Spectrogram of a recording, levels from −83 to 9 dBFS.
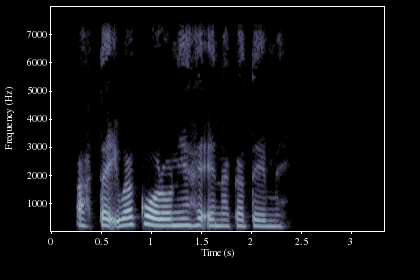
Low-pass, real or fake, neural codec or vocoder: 7.2 kHz; real; none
